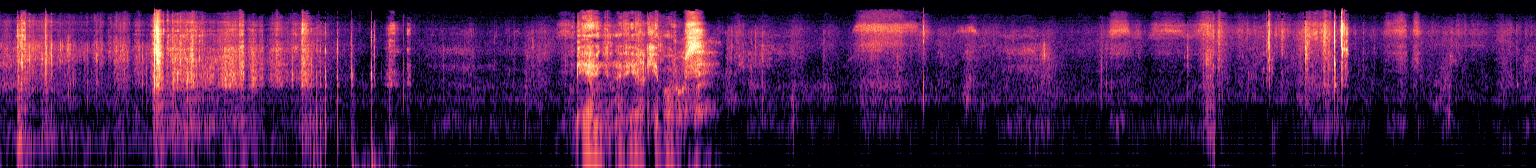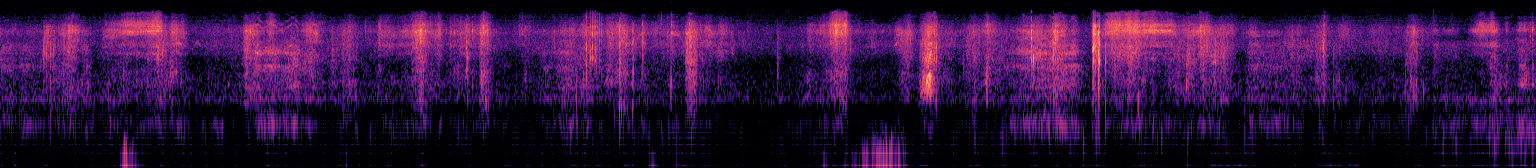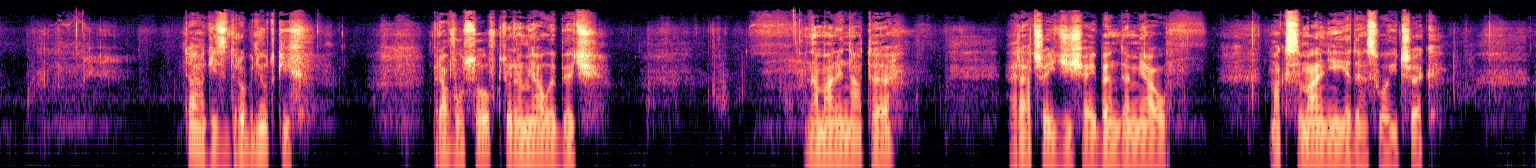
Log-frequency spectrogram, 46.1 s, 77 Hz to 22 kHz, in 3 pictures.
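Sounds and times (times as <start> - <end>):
twigs clicking: 11.8 - 13.6.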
